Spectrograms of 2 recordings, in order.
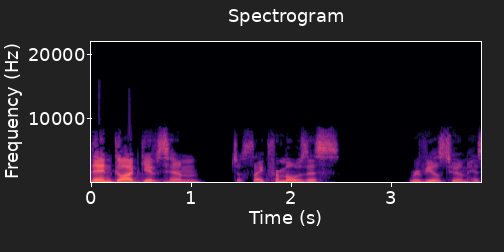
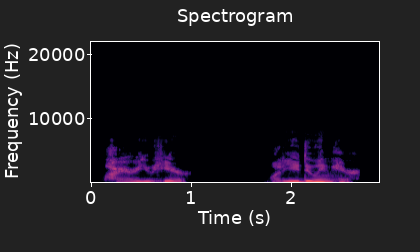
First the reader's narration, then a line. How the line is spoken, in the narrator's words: the whisper says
